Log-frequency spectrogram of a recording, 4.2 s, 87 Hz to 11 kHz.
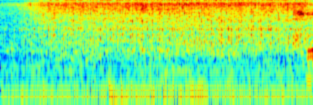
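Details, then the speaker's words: Salvage Mercedes W205 C-Class that now starts first time every time after earlier starting trouble. Low, even idle hum holds steady with no knocks, misses or hunting, a normal idle. "Right guys, so as you just saw from last night, the car is starting. Have a listen. First time, every time."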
